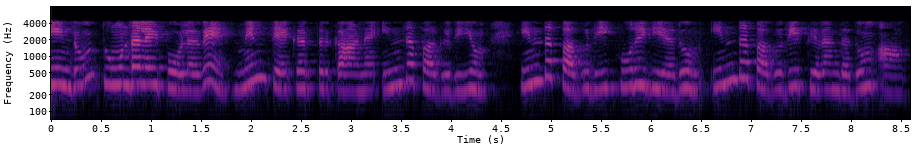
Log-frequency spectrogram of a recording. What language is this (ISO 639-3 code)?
tam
